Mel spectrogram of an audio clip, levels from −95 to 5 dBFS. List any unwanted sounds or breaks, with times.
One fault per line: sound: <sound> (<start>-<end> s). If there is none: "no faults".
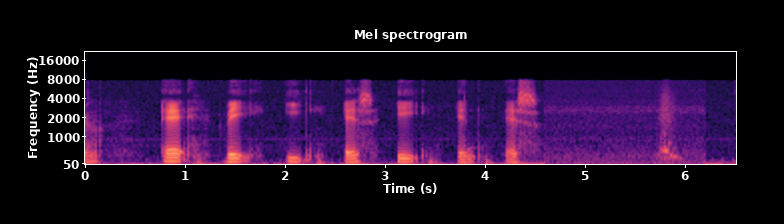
sound: whoosh (5.7-6.0 s)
